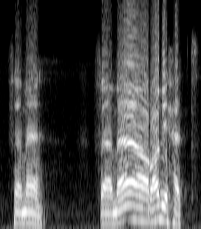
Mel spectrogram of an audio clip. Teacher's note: والميم في الدرجة الخامسة من درجات الغنة لأنها متحركة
